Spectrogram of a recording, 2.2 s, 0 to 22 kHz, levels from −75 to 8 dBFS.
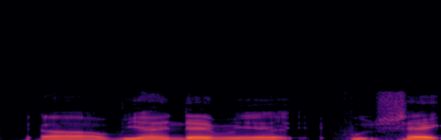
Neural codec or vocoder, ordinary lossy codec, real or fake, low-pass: none; none; real; none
